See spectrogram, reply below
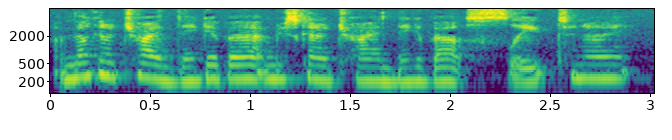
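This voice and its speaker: Young woman, hoarse, sleepy, whispery, mellow dark tone, breathy, halting ramble. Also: on the high side, fairly even intonation. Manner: soft, halting, often whispery, many fillers and restarts. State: tired and hoarse. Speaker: vlogger. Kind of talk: late-night rambling vent to viewers.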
